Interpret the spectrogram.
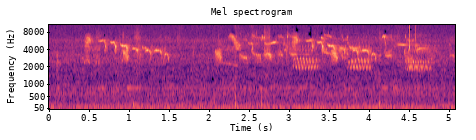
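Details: Yellow-bellied prinia recorded 14 April 2017 in Yingfeng Riverside Park, Keelung River: scattered bright chirps, then three repeated buzzy, nasal bursts about every 0.7 s near the end, with constant low background rumble.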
